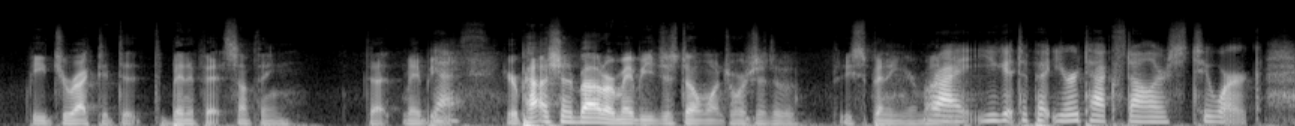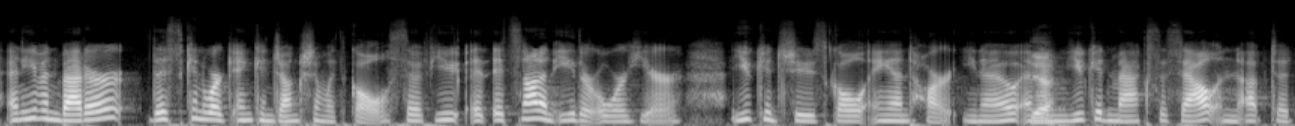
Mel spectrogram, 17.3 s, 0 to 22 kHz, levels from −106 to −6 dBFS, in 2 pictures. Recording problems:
muffled; slightly; fading above 3.5 kHz

